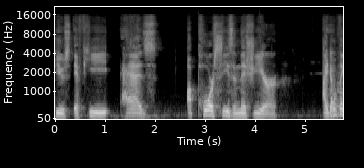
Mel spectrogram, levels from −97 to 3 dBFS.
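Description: At 3.20 to 3.33 s, between "a poor" and "this year", and at 5.51 to 5.58 s, AAC frame loss with concealment smears the speech into a brief noisy, phasey patch. Each gap of about 43 ms fits one lost frame, filled from the last good spectrum.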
